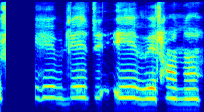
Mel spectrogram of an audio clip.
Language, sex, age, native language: Icelandic, male, 10, Icelandic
